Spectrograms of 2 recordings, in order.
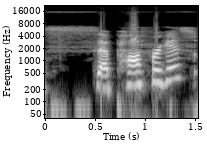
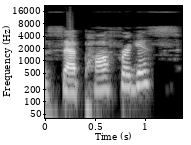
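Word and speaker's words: saprophagous: first one is called SEPA fergus or sap ráfagas depending on who you talk to I always learned it as it rhymes with sarcophagus so sap Poff Rigas to say it slowly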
